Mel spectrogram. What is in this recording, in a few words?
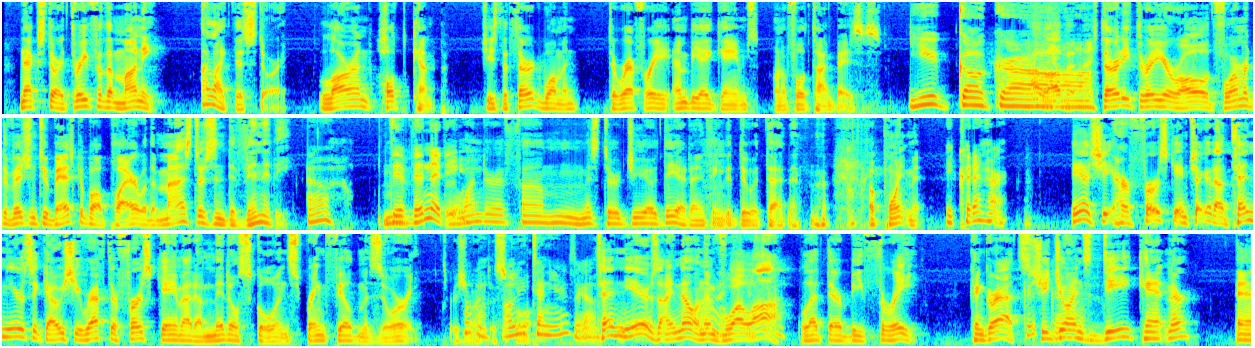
Female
